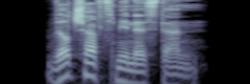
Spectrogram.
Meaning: dative plural of Wirtschaftsminister
- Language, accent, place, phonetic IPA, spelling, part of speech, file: German, Germany, Berlin, [ˈvɪʁtʃaft͡smiˌnɪstɐn], Wirtschaftsministern, noun, De-Wirtschaftsministern.ogg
